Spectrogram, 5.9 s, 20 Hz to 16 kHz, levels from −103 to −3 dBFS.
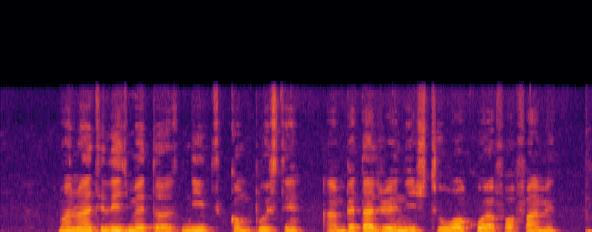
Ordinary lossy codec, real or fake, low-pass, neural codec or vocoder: none; real; 9.9 kHz; none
